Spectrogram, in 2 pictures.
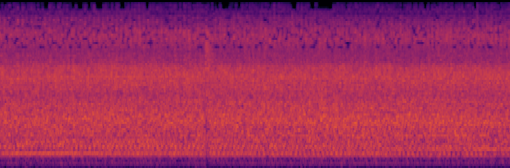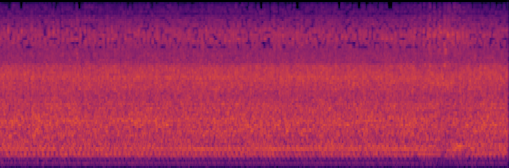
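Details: Toro lawnmower single-cylinder engine after decarbonizing the head and fitting a new head gasket: holds a steady, even buzz at constant speed with no misses or knocks; runs smooth and healthy after repair.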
